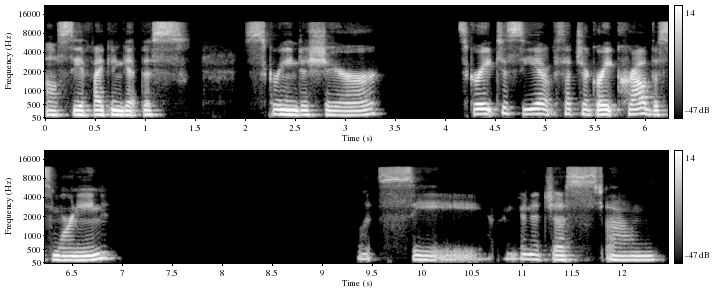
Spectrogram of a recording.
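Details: Adult woman; normal speech.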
